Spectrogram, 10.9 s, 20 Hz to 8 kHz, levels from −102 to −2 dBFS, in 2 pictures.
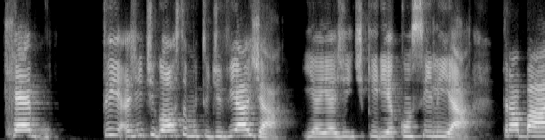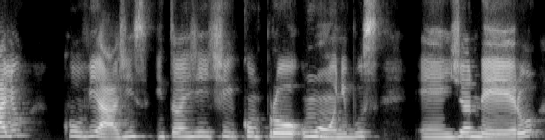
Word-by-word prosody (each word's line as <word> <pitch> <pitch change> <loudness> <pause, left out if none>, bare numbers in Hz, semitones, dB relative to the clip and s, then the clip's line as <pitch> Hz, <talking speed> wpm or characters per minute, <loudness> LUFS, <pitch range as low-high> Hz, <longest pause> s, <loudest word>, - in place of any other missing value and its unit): Quer 305 -7 +4 0.5
sim, 345 0 -1
a 285 - 0
gente 315 +4 -6
gosta 300 +3 +1
muito 280 -1 -8
de 260 +1 -5
viajar, 295 - +3
e 245 - -8
aí 235 0 0
a 240 - +1
gente 250 +2 -6
queria 255 -2 -1
conciliar 270 0 +2 0.3
trabalho 295 0 +4 0.3
com 275 -2 -9
viagens, 245 0 0 0.2
então 245 0 -7
a 240 0 -3
gente 250 0 -7
comprou 235 -3 0
um 260 0 0
ônibus, 225 +3 -2 0.4
em 210 +1 -7
janeiro, 225 -1 0
255 Hz, 140 wpm, -23 LUFS, 235-280 Hz, 0.5 s, Quer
